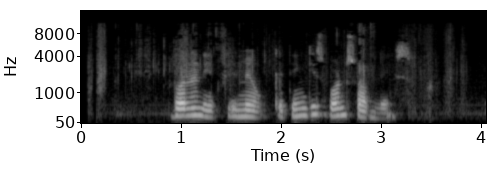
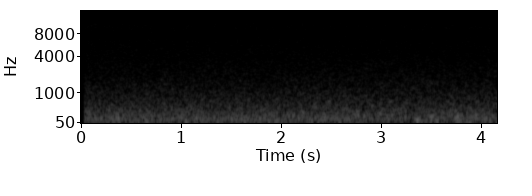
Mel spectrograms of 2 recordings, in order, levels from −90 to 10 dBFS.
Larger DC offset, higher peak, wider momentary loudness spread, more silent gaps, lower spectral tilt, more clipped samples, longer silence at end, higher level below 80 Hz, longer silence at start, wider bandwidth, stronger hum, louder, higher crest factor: neither; first, -8 dBFS vs -50 dBFS; first, 19 LU vs 1 LU; neither; about the same, -6 dB/octave vs -5 dB/octave; neither; first, 0.75 s vs 0 s; second, -80 dBFS vs -72 dBFS; first, 0.2 s vs 0.05 s; about the same, 11 kHz vs 11.5 kHz; neither; first, -27 LUFS vs -64 LUFS; first, 22 dB vs 14 dB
